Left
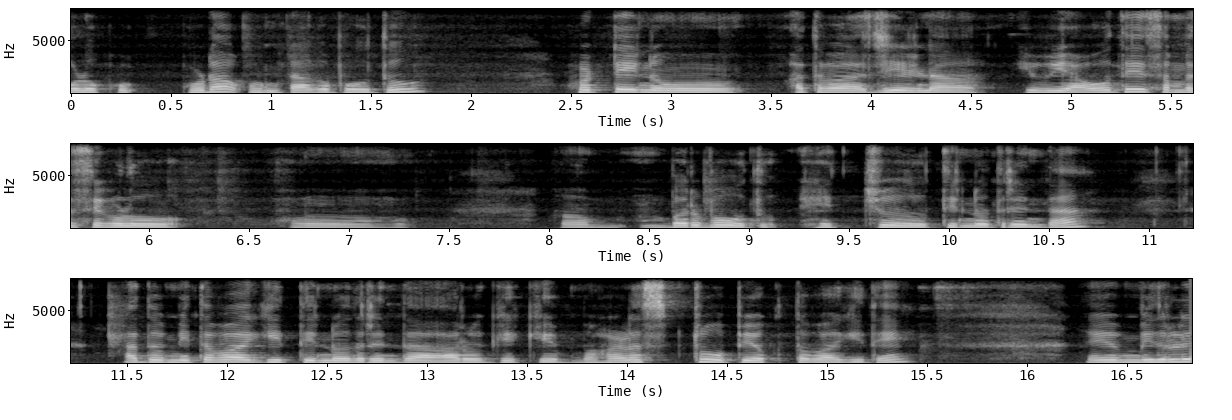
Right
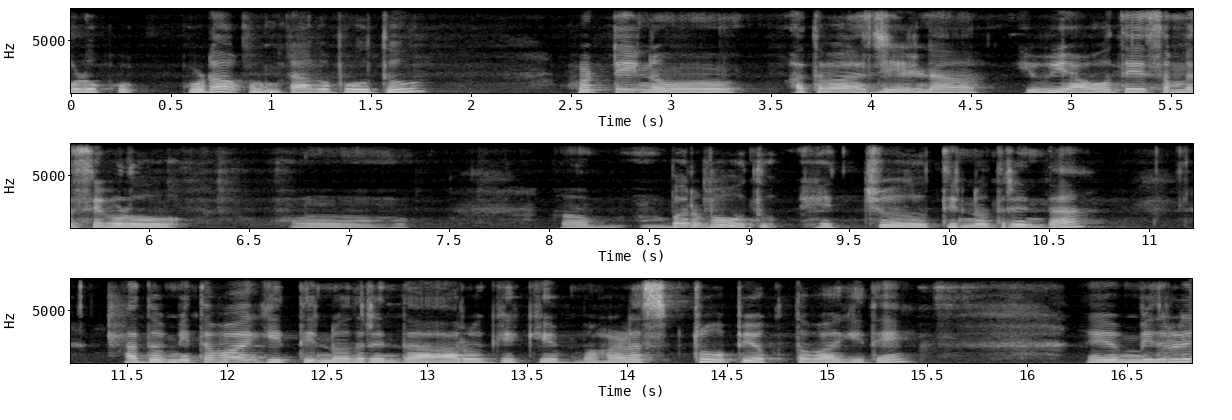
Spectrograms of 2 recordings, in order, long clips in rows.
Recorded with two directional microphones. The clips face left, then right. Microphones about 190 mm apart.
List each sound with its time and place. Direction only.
0.2 s speech: 65° left (ahead or behind)
0.6 s speech: 55° left (ahead or behind)
3.0 s speech: 40° left (ahead or behind)
3.7 s speech: 55° left (ahead or behind)
6.7 s speech: 45° left (ahead or behind)
8.4 s speech: 55° left (ahead or behind)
